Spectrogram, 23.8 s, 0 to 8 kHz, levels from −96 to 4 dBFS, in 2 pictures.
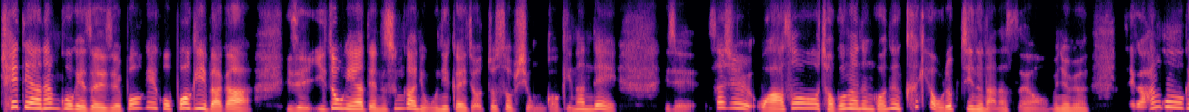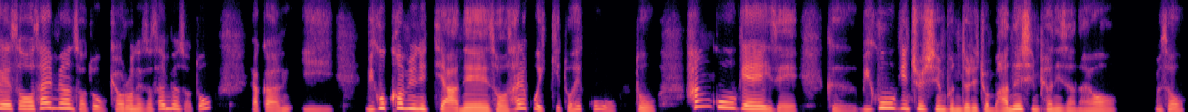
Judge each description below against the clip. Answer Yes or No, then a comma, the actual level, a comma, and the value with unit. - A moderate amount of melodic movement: No, wide, 7.7 semitones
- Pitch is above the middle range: Yes, high, 225 Hz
